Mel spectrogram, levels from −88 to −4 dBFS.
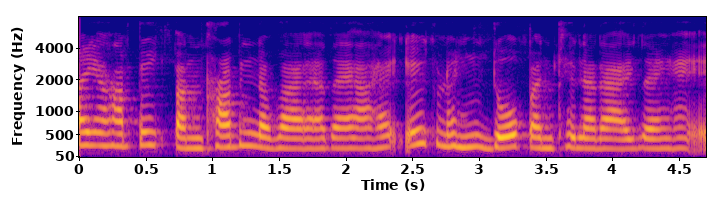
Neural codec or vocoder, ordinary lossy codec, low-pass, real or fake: autoencoder, 22.05 kHz, a latent of 192 numbers a frame, VITS, trained on one speaker; none; 7.2 kHz; fake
